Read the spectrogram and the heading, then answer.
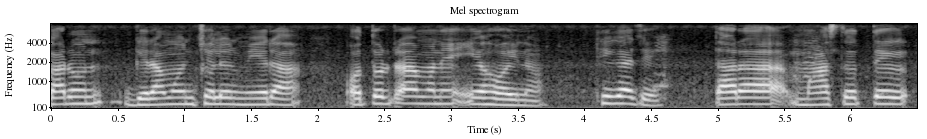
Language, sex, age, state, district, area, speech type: Bengali, male, 18-30, West Bengal, Dakshin Dinajpur, urban, spontaneous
